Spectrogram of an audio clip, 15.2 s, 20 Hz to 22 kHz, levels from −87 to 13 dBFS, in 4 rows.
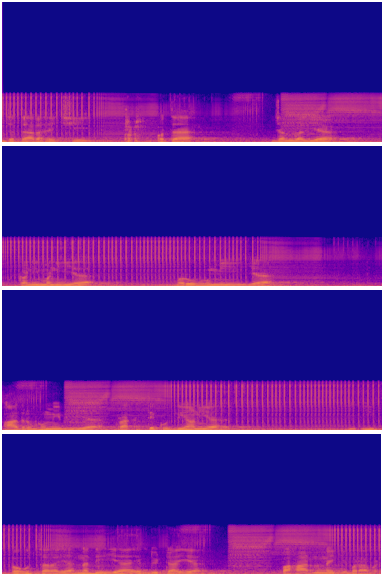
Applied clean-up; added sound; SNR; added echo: none; Squeak / Cupboard open or close; 11 dB; none.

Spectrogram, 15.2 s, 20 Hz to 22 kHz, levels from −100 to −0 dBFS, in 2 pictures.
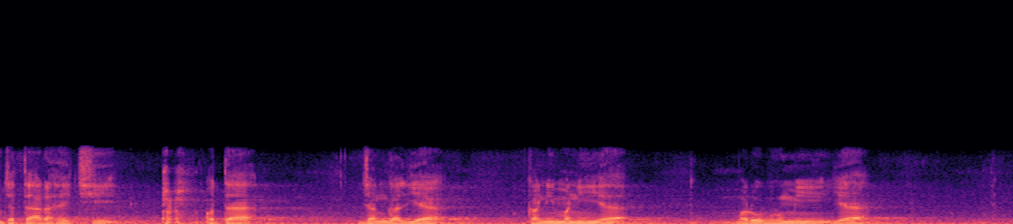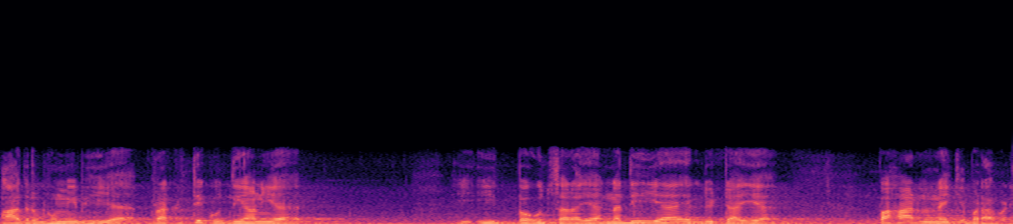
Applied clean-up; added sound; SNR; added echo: none; none; none; none.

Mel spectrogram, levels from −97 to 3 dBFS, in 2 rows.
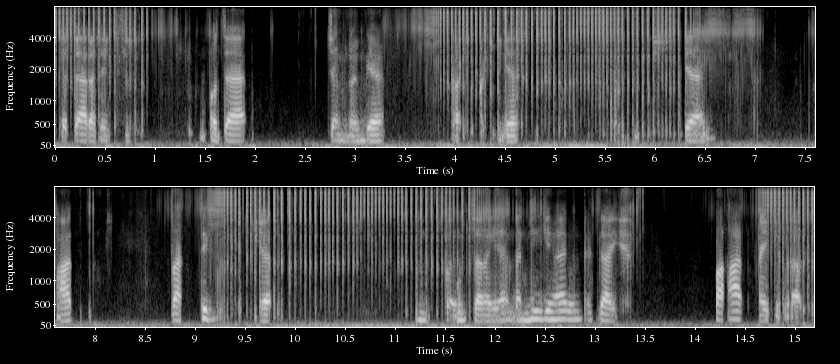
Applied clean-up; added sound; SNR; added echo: neural diffusion model UNIVERSE++.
